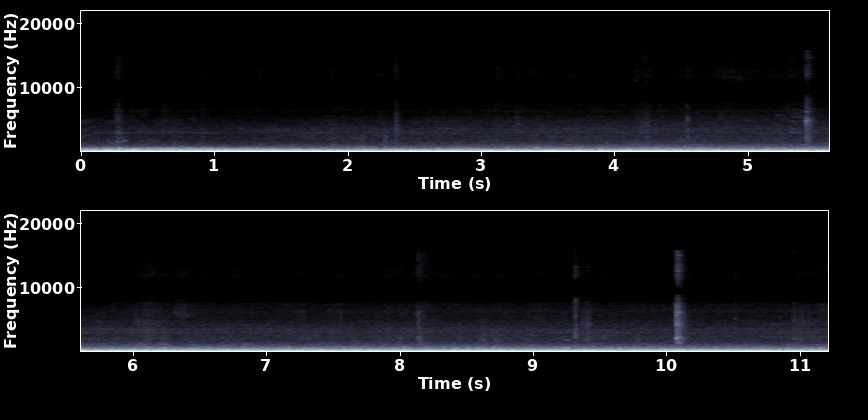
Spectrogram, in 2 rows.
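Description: Steady low rumble of cabin noise inside an Airbus A320neo in flight, from its CFM LEAP-1A engines and the airflow over the fuselage, with a few faint short clicks, the clearest about ten seconds in.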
